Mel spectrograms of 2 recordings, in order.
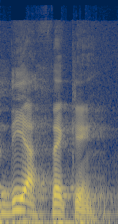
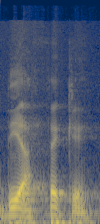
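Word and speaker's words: διαθήκη: La palabra alianza en griego se dice diatheke. Eso se escribe como se oye diateque, pero con TH, diatheke.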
